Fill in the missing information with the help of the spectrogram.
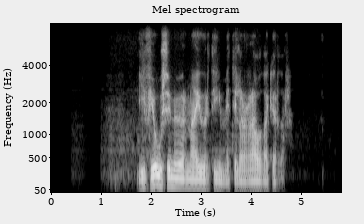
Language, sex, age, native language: Icelandic, male, 20-29, Icelandic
